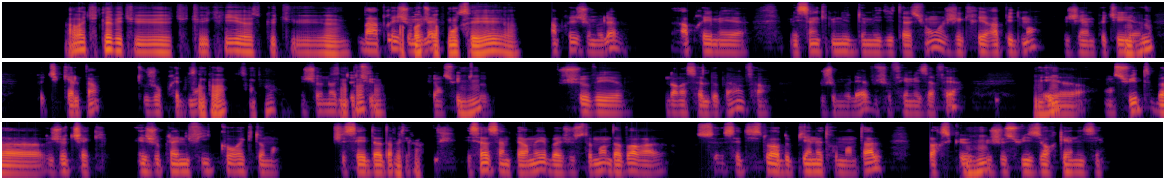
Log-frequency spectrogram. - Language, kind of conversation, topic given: French, unstructured, Comment prends-tu soin de ton bien-être mental au quotidien ?
- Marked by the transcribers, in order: tapping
